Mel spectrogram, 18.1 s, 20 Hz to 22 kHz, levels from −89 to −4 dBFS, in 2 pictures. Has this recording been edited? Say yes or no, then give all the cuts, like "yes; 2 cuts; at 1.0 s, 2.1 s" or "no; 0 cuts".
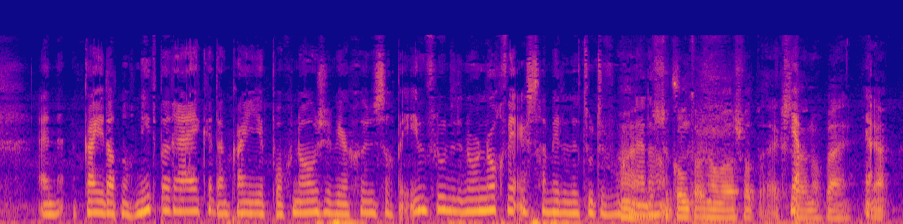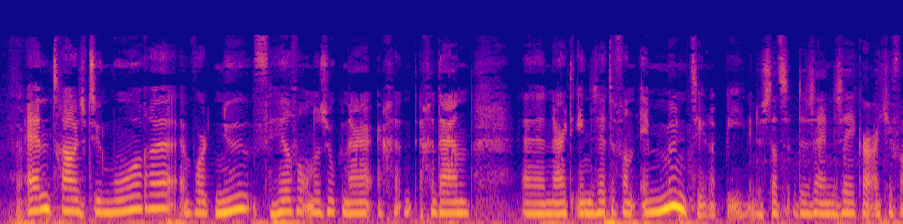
yes; 2 cuts; at 9.9 s, 16.5 s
